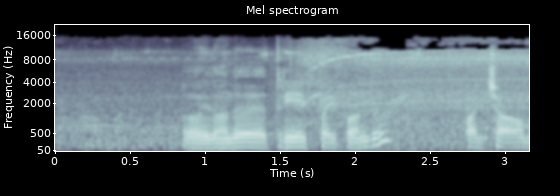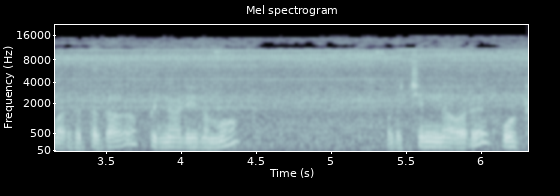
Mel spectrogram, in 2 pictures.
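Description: Electric hammer drill with a 3.5 mm bit spinning up about a second and a half in, its whine rising and then holding steady before it stops near the end.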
